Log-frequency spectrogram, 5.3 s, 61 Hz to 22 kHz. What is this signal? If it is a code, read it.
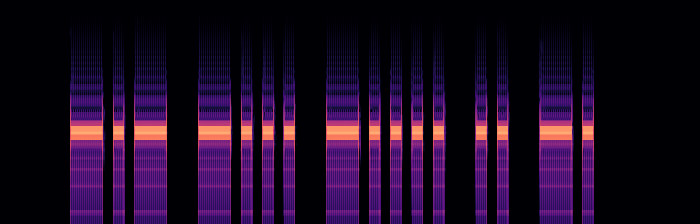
Morse code, heard as a keyed tone, about 15 wpm, 700 Hz. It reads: KB6IN
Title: USA Call Signs 15wpm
